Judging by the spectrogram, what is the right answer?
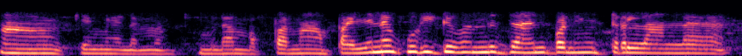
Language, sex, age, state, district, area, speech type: Tamil, female, 30-45, Tamil Nadu, Mayiladuthurai, urban, conversation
